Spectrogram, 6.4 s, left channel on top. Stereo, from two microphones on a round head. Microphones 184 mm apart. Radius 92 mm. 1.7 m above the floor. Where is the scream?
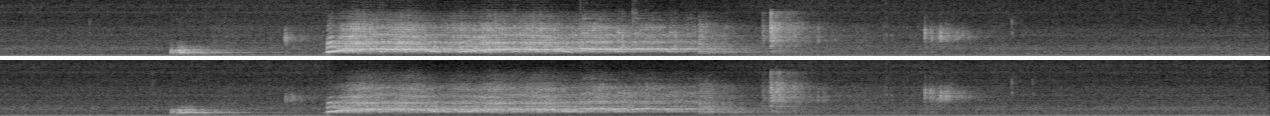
80° left, 4.5 m; by 4.8 s 5° left (ahead or behind), 4.5 m.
